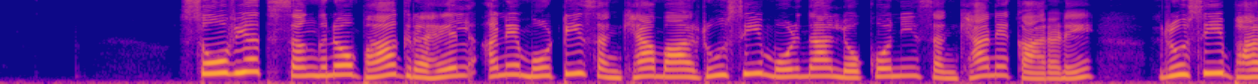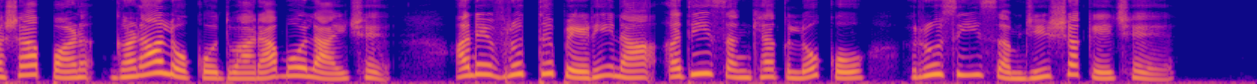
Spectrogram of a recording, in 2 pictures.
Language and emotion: Gujarati, neutral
